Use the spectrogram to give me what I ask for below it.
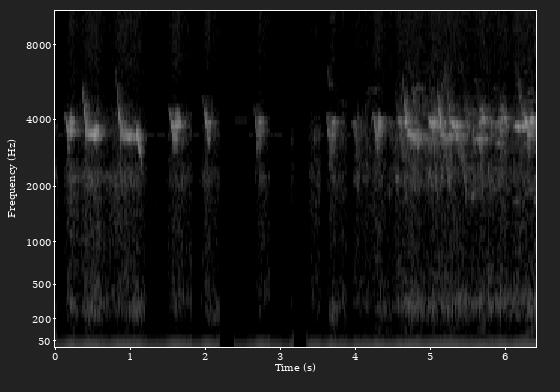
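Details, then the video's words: Variable sunbird calling: high, thin, sharp chirps with quick downward slurs, given in short bursts broken by brief silent gaps, building into a faster twittering run of repeated high notes near the end. "Variable Sunbird"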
